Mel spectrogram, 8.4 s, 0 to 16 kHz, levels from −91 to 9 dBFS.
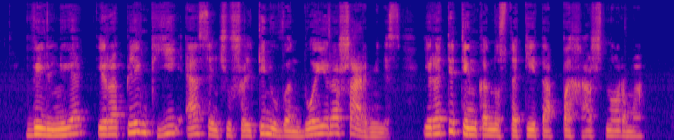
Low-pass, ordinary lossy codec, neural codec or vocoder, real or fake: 14.4 kHz; MP3, 64 kbps; none; real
